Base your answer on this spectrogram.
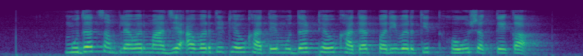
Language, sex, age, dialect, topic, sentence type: Marathi, male, 25-30, Standard Marathi, banking, statement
